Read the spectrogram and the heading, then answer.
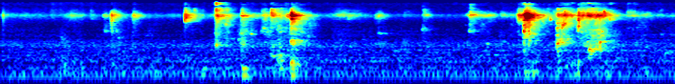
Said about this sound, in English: The bath is so warm. It's like too hot. It feels really good. I have like a big tub, so it's big enough for two people. I'm just running the water all over my legs.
